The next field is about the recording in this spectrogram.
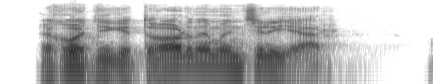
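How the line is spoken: Formal tone. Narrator (Russian): произнес официальным тоном

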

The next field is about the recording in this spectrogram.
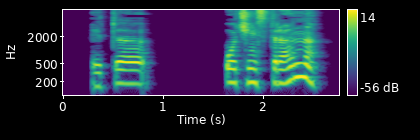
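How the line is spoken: Mumbling. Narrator (Russian): пробормотала я

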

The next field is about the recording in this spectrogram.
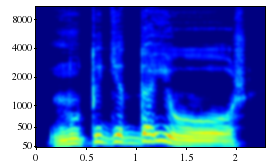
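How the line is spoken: Drawling. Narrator (Russian): протянул я

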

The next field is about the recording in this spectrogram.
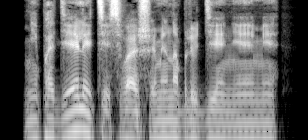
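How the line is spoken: Through gritted teeth. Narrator (Russian): сквозь зубы процедил Виктор

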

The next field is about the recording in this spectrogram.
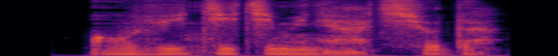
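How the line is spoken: Deathly flat plea. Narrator (Russian): мертвенным голосом попросила Мандана

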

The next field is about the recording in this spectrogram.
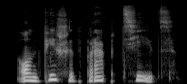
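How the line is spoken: Muttered. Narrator (Russian): пробормотала Тася

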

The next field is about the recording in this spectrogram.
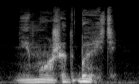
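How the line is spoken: Whisper. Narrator (Russian): прошептал Хаук

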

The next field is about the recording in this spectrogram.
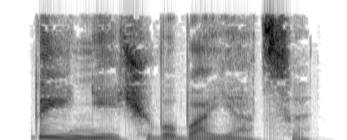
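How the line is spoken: Plain. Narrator (Russian): сказал Оле

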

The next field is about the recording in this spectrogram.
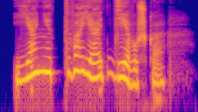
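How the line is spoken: Stammering. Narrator (Russian): заикаясь, выдавила

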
